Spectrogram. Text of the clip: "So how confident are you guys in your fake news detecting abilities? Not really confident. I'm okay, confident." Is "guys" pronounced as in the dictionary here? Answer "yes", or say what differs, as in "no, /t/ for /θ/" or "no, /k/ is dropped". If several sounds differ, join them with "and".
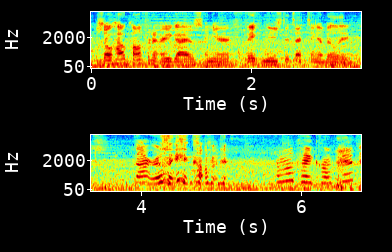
yes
